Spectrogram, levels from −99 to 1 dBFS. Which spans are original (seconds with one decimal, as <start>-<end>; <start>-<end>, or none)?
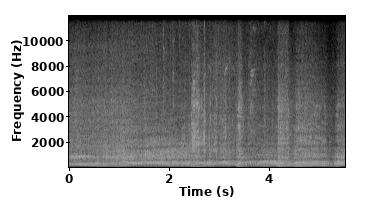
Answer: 0.0-5.5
